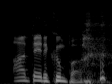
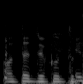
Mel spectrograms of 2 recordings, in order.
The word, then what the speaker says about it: Antetokounmpo: Did you say that right? – Yes. Antetokounmpo. – Antetokounmpo.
